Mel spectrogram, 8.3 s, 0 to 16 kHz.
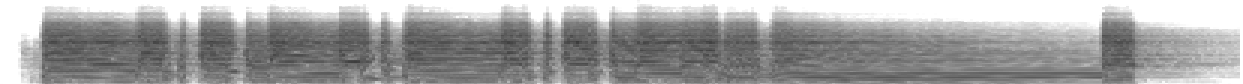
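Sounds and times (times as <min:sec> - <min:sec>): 
electric guitar with crunch distortion: 0:00.1 - 0:08.2.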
